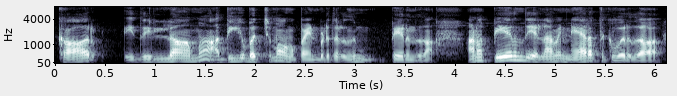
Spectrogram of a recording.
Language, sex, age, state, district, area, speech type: Tamil, male, 30-45, Tamil Nadu, Coimbatore, urban, spontaneous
